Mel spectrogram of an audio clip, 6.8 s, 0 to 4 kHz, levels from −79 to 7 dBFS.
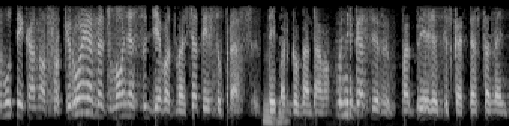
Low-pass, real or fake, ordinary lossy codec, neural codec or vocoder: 3.6 kHz; fake; AAC, 16 kbps; vocoder, 44.1 kHz, 128 mel bands every 512 samples, BigVGAN v2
